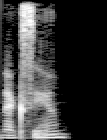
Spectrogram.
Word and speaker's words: NXIVM: Is it Nexium? Nexium? – Yes. – Wrestling. NXIVM. – That's how I pronounce it. – I think it's like Nexium.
